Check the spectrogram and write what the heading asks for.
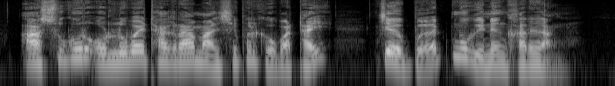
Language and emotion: Bodo, disgusted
